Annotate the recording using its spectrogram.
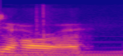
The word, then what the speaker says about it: Zahara: Okay, so it's Madox, Pax, Zarya. I'm sorry, I'm butchering that. – I think it's Zahara. – Zahara, yeah, that's it.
